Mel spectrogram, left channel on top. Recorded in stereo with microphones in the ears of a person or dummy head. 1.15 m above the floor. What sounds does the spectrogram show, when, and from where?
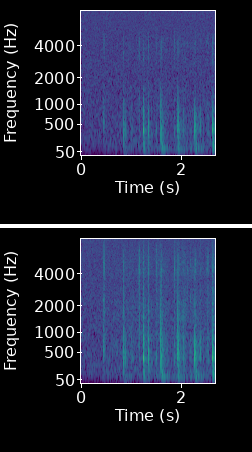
0.4 s running footsteps: 65° right (ahead or behind); by 2.7 s 60° right (ahead or behind)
